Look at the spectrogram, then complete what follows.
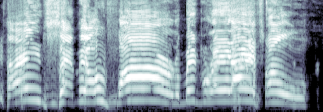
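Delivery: very loud, very high, excited ringside announcer voice. Take your turn in a contest for the best impression, doing a JR impression. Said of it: "Who here has the best JR impression".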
